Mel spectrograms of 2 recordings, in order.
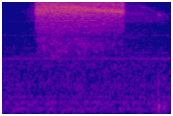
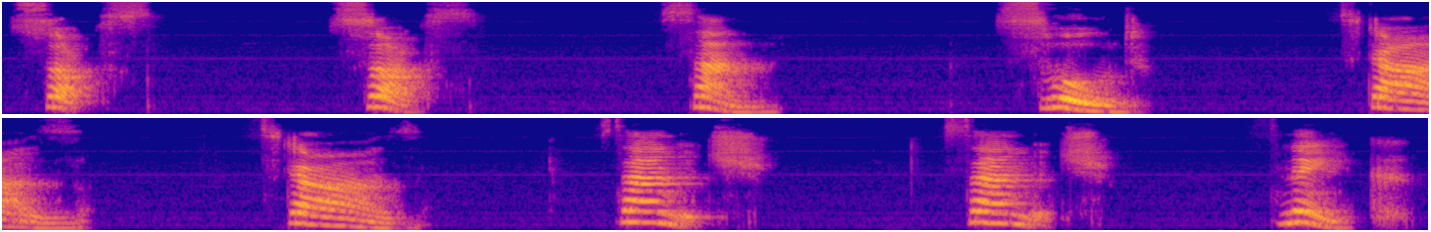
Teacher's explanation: The tip of the tongue goes very, very close to the teeth ridge, not touching it, leaving a small gap so that the air that is coming out from the lungs passes through this with slight audible friction.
